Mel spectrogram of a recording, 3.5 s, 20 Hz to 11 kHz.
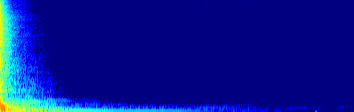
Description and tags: Low Tom Of God Wet 010
realistic, tom, pack, kit, drumset, low, set, drum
